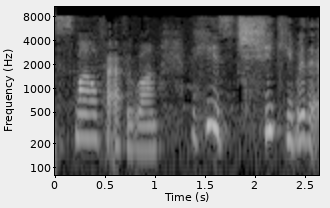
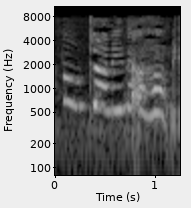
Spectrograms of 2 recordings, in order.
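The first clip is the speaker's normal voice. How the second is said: much higher mock whimper; pretend hurt. Mum pretending to cry after being hit, much higher. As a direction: fake being hurt to the toddler. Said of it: "pretend to cry".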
